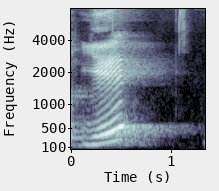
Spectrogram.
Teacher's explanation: తాలవ్యంతో పలకాలి ఇచ్య య అందుకే తాలువులు పనిచేస్తూ ఉంటాయి. ఏ ఏదైతో కంఠతాలు ఏ అన్నప్పుడు కంఠము తాలువు రెండు కలిపి పనిచేస్తాయి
